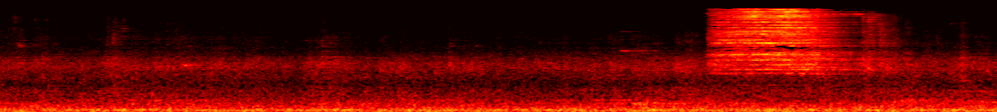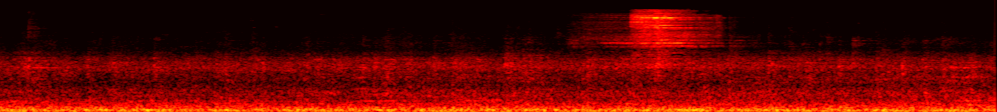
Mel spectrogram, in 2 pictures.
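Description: Norfolk Southern freight train's boxcars and covered hoppers rolling past, a steady low rumble of wheels on rail. Two brief high-pitched wheel squeals cut in, the first and louder one about five seconds in, the second about twelve seconds in.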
